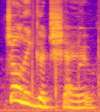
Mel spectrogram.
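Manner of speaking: lightly put-on British accent, Blathers-style; a playful hint of a British owl curator. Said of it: "imagined Blathers with a British accent".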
